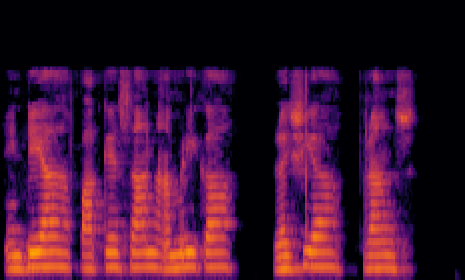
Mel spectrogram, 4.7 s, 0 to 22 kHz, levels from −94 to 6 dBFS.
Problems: none marked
